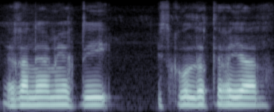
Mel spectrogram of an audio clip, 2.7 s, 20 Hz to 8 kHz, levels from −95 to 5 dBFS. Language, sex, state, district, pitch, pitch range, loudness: Bengali, male, Assam, Hailakandi, 150 Hz, 145-155 Hz, -17 LUFS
